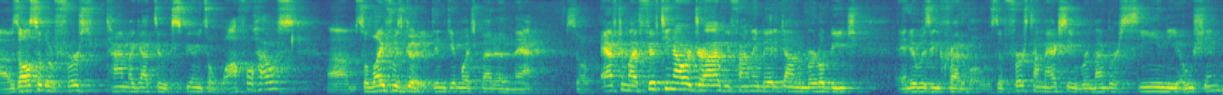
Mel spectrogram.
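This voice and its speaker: A man speaks very fast at a fairly high pitch, with audible room echo and noticeable background noise around him. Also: lively intonation. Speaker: teacher telling a story. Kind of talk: storytelling to audience.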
